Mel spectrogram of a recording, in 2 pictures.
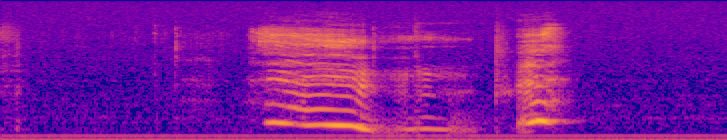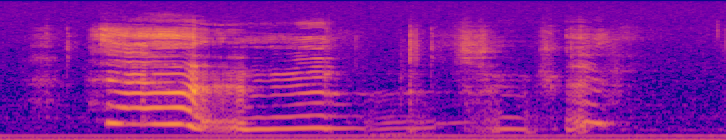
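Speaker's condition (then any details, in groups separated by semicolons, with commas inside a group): Cerebral palsy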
